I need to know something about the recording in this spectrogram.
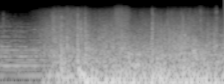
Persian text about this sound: آتش فشان فوران کرده، زمین لرزه ناشی از فوران از طریق استخوان‌های زمین پخش شده و چاه‌های خورشیدیمون رو تخریب کرده.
